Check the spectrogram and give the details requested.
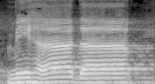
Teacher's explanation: دو زبر کی تنوین پر وقف کریں گے تو وہاں ایک زبر اور ایک الف پڑھیں گے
